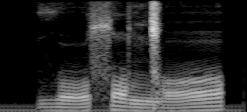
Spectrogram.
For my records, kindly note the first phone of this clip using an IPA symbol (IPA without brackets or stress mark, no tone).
ðˤ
